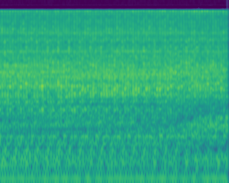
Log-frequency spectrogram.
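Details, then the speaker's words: Toyota Hiace GL engine idling with the air conditioning on during a preventive maintenance check: a steady, even idle with a low regular beat and no knocks or misses. No blow-by seen; the engine is healthy. "So, goods na goods pa yung engine mo. Tapos, on natin yung aircon. Yan."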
